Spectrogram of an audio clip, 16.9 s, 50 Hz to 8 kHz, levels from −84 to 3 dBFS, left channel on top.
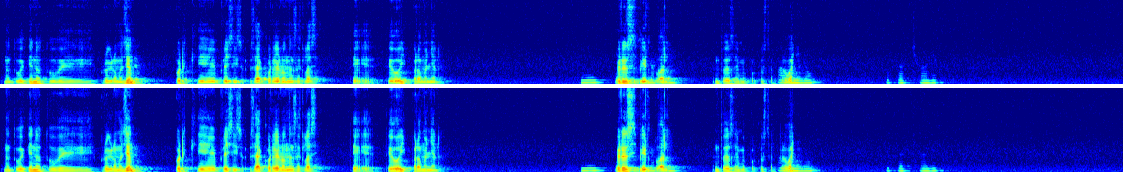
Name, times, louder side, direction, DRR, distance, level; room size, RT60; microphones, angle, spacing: voice 1, 0.1-2.0 2.6-4.7 5.3-5.6 5.8-6.6 9.3-10.1 10.8-11.2 11.7-11.9, right 2 dB, 90° right, 11 dB, 0.7 m, -26 dB
voice 2, 9.2-10.1 11.7-12.2 13.5-14.1, equal, 30° left, 10 dB, 0.5 m, -38 dB
19.5 x 8.8 x 3.2 m, 0.69 s
head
